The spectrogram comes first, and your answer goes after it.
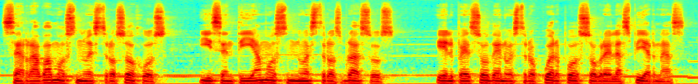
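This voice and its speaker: A man reading an audiobook as scripted narration, in a measured, instructive way. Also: fairly low pitch. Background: background music.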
